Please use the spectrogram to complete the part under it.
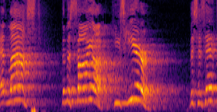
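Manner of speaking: high, loud, thrilled excitement.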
